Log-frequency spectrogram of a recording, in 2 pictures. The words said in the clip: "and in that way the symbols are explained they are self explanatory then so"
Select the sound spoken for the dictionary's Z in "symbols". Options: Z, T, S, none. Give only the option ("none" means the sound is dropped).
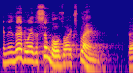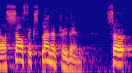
Z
